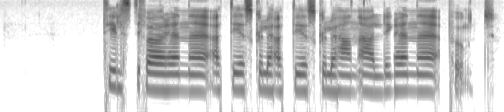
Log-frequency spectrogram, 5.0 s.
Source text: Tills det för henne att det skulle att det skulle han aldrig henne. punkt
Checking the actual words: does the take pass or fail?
pass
